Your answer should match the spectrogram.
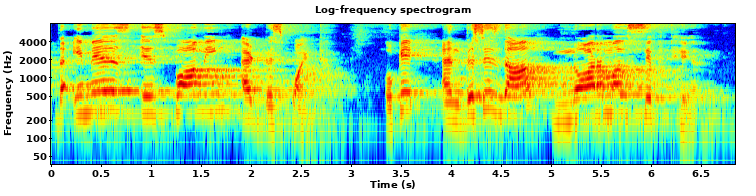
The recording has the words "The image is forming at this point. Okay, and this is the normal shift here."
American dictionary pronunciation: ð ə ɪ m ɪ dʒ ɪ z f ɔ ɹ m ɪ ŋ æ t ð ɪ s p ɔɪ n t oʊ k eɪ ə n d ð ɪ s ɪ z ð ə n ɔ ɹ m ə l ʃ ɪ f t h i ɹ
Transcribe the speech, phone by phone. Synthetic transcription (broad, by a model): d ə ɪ m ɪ z ɪ z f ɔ ɹ m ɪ ŋ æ t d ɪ s p ɔɪ n t oʊ k eɪ ə n d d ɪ s ɪ z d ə n ɔ ɹ m ə l s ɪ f t h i ɹ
